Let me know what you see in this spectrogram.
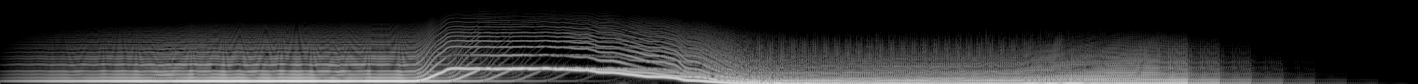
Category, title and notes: Sound effects > Experimental
Analog Bass, Sweeps, and FX-042
sci-fi, analogue, robotic, sample, retro, trippy, dark, sweep, bass, fx, analog, basses, robot, korg, alien, sfx, electronic, bassy, pad, oneshot, electro, snythesizer, scifi, mechanical, synth, machine, complex, effect, vintage, weird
